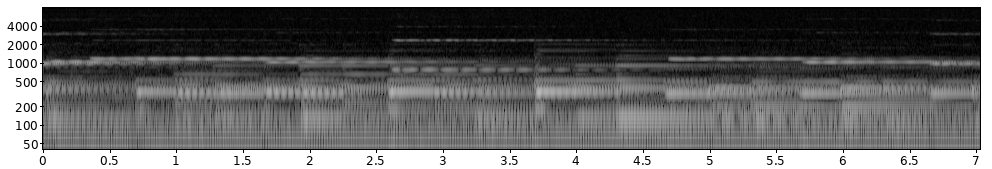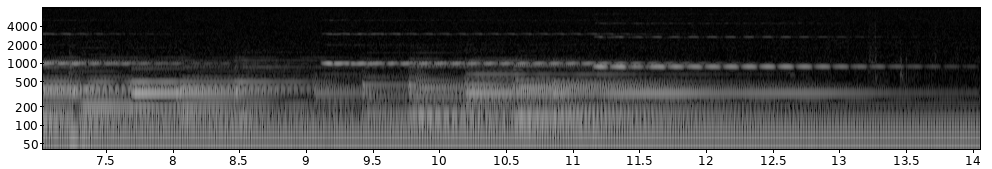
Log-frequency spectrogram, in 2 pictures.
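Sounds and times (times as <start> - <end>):
sad flute melody: 0.0 - 14.0.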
